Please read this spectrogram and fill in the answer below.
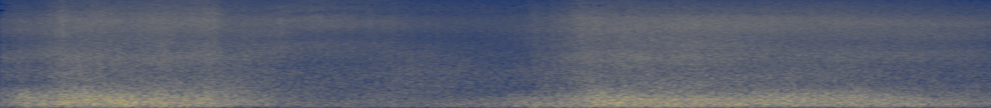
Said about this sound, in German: Jetzt stelle ich mir vor, wie ganz viele am Wasser sitzen, die Energie des Meeres aufsaugen und das Rauschen durch ihre Ohren durchziehen lassen.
